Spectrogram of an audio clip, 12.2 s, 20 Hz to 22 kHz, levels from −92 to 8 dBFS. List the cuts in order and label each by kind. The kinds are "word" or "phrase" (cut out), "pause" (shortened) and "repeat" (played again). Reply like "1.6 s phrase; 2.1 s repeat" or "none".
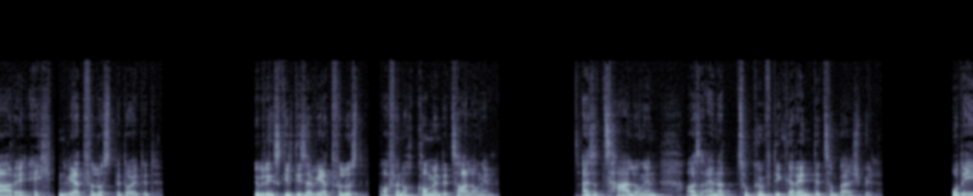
4.6 s pause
